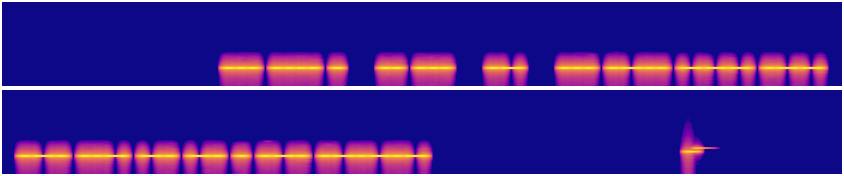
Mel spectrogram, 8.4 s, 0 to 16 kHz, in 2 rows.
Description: Morse code, heard as a keyed tone, about 40 wpm, 700 Hz. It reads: SHE IS A SLOW RUNNER.
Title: Additional Easy Phrases 40wpm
